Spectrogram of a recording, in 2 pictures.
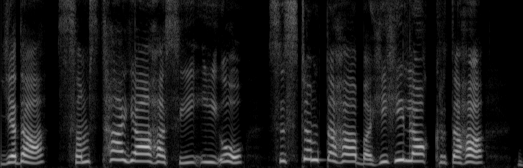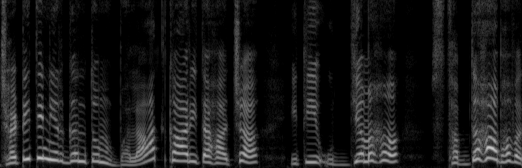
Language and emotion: Sanskrit, surprised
